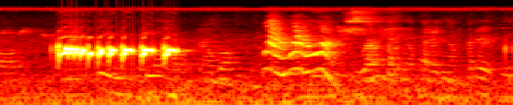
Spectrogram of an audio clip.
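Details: Song of a local zebra dove, called prolific and mellow: one rapid run of clipped, bouncing coos ending in a held note, followed by rougher, noisier calls from other birds.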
